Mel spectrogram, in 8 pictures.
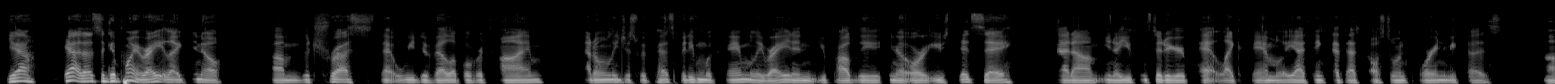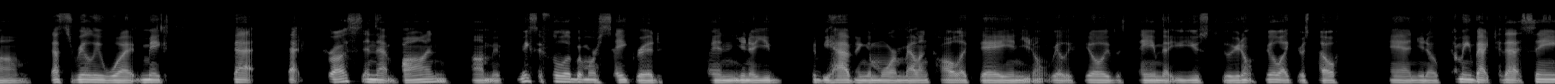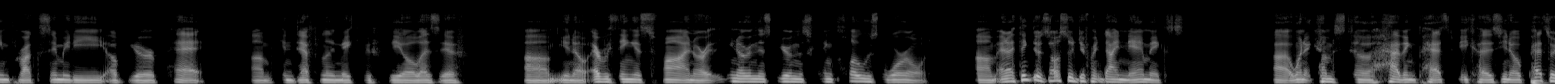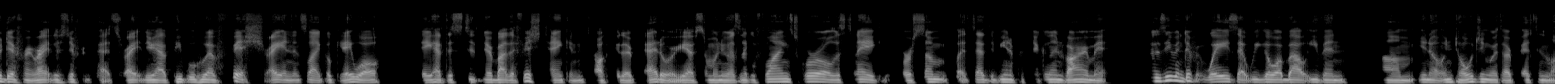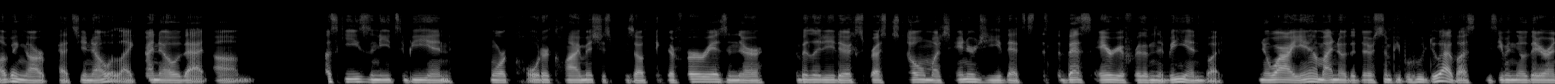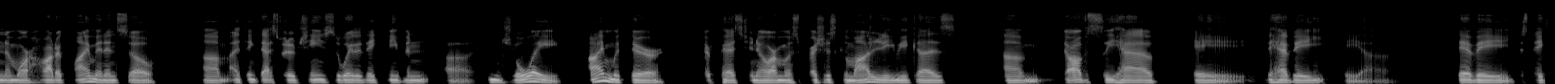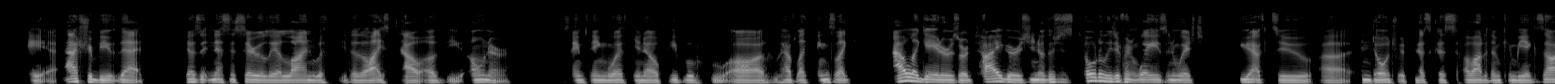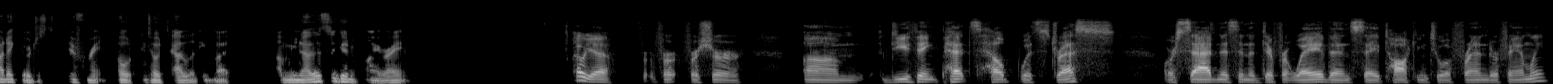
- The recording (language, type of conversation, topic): English, unstructured, How do pets change the way you feel on a bad day?
- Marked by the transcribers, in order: tapping; distorted speech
